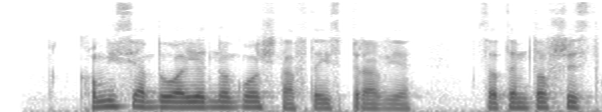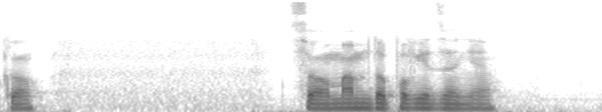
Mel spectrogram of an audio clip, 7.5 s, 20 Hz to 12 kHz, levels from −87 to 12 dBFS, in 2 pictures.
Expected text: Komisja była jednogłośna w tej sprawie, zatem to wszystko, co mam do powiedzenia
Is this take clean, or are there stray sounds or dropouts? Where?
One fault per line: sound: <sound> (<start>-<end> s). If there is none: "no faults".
no faults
